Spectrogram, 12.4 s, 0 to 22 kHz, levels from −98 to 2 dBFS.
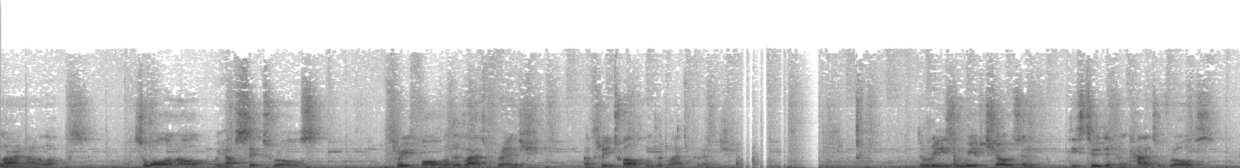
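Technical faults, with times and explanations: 7.41–7.91 s: repeated packet loss (robotic sound). Short holes recur about half a dozen times, the longest near 66 ms, and each is bridged by extending the preceding sound. Roughly half this span is synthetic fill, giving a choppy texture with fragments missing.
7.96–8.19 s: a fading buzz or hiss replaces the audio for about 0.22 s, with no silence before the sound resumes. This is likely a long network dropout: the receiver kept stretching the last received sound across the gap, and the original content there is lost.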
